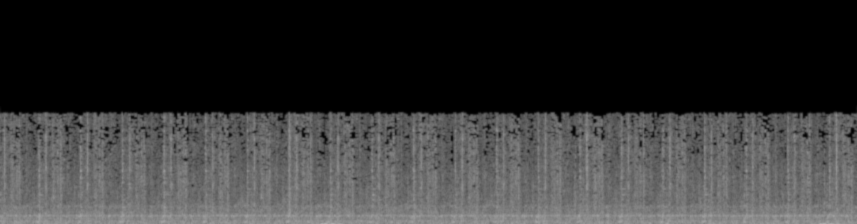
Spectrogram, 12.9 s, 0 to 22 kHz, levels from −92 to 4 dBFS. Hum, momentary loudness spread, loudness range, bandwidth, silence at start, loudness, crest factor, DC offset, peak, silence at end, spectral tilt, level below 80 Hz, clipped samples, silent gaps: none; 2 LU; 0 LU; 11.5 kHz; 0 s; -27 LUFS; 20 dB; under 0.1%; -8 dBFS; 0 s; -2.5 dB/octave; -42 dBFS; under 0.1%; none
